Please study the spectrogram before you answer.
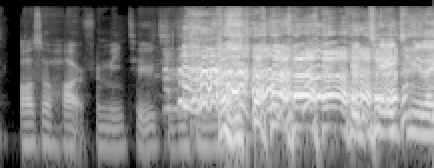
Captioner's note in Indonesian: tertawa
